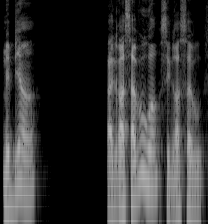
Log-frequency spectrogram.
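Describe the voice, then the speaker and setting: A man's voice: medium pitch, expressive, normal speed, a bit bright. A young man streaming live, chatting casually with his viewers, greeting them by name and teasing them. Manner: chatty, greets chat by name, jokey asides.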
